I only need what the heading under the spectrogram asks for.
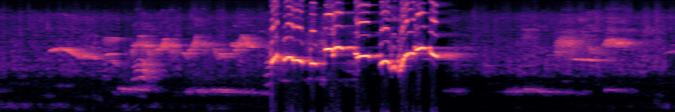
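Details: Morning ngeplong singing by an oriental magpie-robin, used to call untrained birds into song: soft low warbles and chirps, then a loud two-second run of sharp whistled notes that swoop up and down, fading back to quiet warbling.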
